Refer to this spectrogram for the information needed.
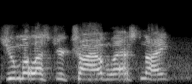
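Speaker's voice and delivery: very high, pointed, accusing tone. Showing how to ask the caller the question: accusatory question. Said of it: "You say it in a way like this".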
